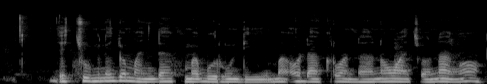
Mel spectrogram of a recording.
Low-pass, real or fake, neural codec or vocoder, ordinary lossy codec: none; real; none; none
